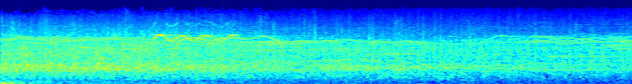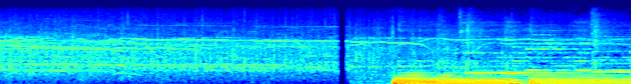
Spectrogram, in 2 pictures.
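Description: A concert audience applauding, with whistling above it, slowly dying down after a song ends. Shortly before the end the sound cuts off abruptly and the band starts the next song.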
